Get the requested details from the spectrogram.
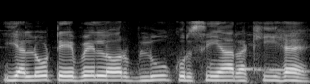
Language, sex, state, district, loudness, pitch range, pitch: Hindi, female, Haryana, Jhajjar, -12 LUFS, 185-195 Hz, 190 Hz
